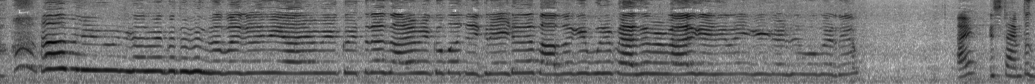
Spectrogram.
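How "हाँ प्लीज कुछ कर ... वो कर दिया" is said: loud, high sobbing plea; begging her friend for help while crying. Retold or imitated. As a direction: wail it through tears. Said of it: "मैं कहा".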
